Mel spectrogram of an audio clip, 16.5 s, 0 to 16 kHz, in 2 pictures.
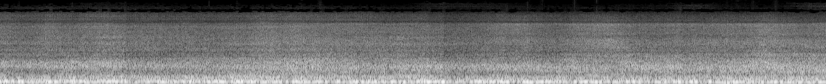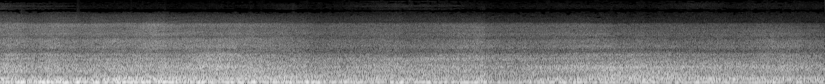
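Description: Boeing C-17A Globemaster III's four Pratt & Whitney F117 turbofans at take-off power during the take-off roll: loud, steady jet noise with a deep low rumble, slowly fading over the last few seconds as the aircraft draws away.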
